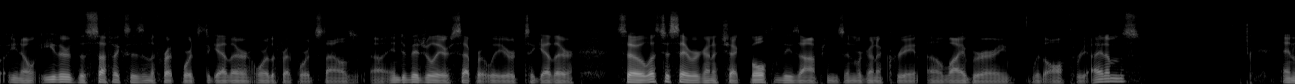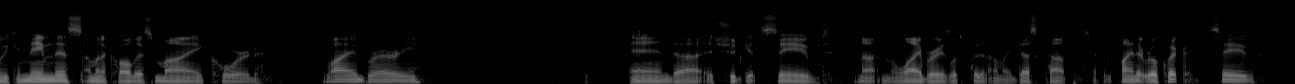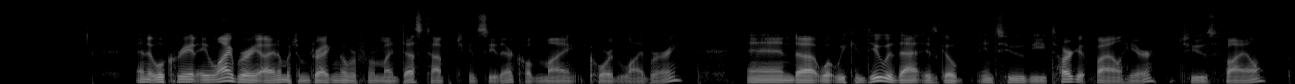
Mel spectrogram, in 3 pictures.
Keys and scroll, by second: 14.1-18.7 typing.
